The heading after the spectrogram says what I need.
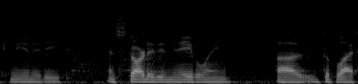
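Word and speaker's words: Cxmmunity: There's a great company in Atlanta called Community, which is spelled CX instead of an O, Community, which launched an esports league, the first esports league for HBCU schools.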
